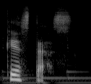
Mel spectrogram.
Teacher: The e at the end of qué joins with the e at the beginning of estás and sounds like one sound. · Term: connected speech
